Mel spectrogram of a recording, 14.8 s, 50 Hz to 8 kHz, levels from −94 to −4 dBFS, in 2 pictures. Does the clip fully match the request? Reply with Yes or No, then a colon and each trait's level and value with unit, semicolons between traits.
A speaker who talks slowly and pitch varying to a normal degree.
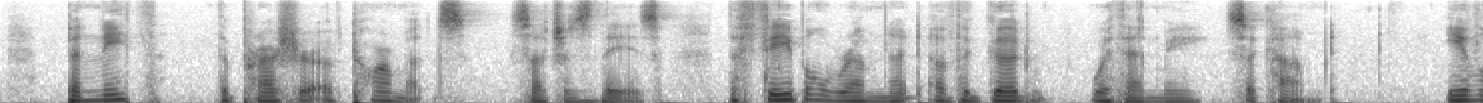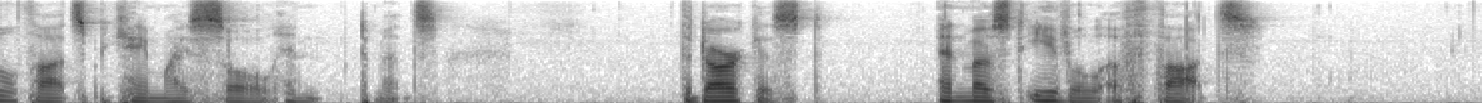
Yes: slow, 120 wpm; average, 3.4 semitones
